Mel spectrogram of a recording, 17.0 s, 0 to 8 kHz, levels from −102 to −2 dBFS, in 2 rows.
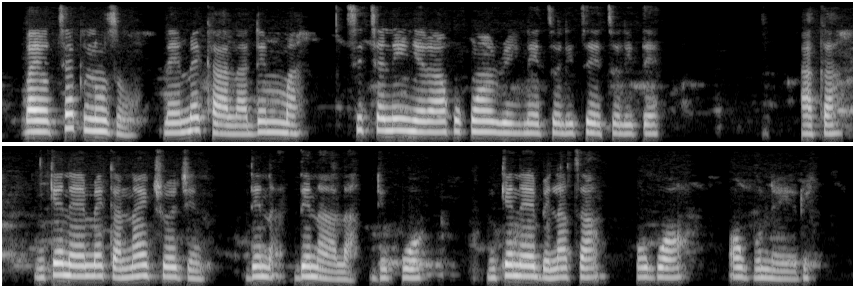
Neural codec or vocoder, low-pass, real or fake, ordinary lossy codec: none; 7.2 kHz; real; none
